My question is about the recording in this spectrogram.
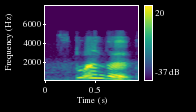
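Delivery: high, delighted trickster cry; gleeful Discord. A narrator's reading. Discord gloats as the pony signs the contract, delighted.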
